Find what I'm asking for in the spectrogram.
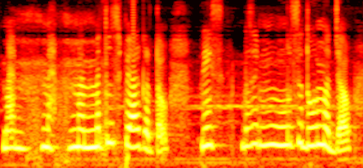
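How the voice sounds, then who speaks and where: A woman's voice: high voice, fairly even intonation, quick pace. A woman voicing a lovestruck young man who pleads in tears, stammering and repeating words. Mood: pleading. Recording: dull lo-fi recording.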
